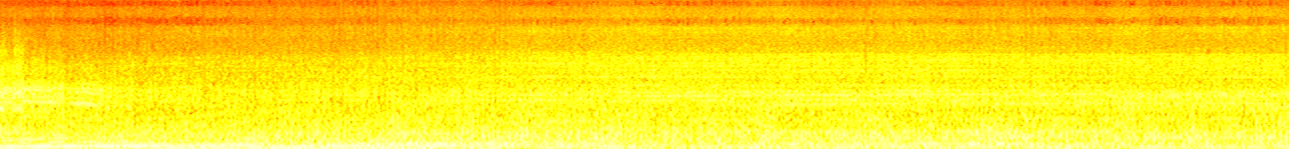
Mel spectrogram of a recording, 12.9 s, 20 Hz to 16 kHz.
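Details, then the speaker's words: 1957 Johnson 10 hp QD18 outboard after full restoration (rebuilt carburetor and magneto), lake test run on a boat: loud, steady two-stroke drone at even pitch, no misses or knocks; normal running, zero problems. "Some motors give you trouble, some don't. This one gave 0 problems."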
